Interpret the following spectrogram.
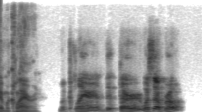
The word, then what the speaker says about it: McClarin: My man, McClain III. McClarin. Did I say it right? How'd I say it? Yeah, McClarin.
